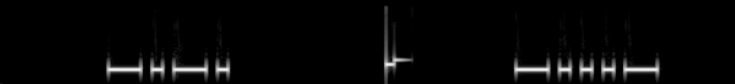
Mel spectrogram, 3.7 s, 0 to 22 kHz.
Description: Morse code, heard as a keyed tone, about 22 wpm, 700 Hz. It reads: C <BT>
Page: This rapid-fire timing is geared to push your ICR (Instant Character Recognition) skills.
